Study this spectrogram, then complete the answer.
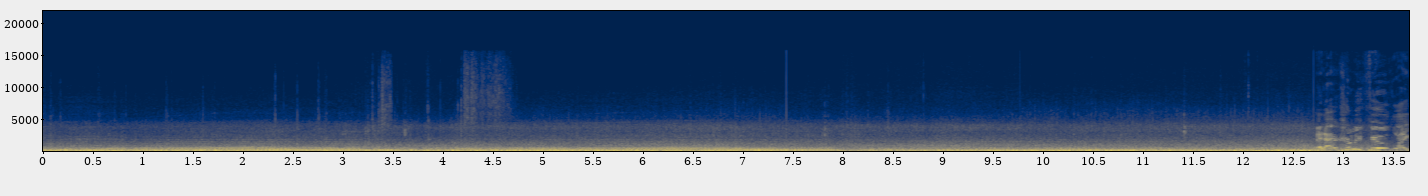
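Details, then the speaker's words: Chevy Camaro SS SLP road test through the gears after repair replacing 23-year-old worn bearings: smooth engagement and shifting, clean rising pitch, no humming on throttle or let-off; drivetrain now healthy under acceleration. "it just engages a lot smoother not that the uh shifting change or anything but you can tell definitely that everything is just kind of running a lot smoother in regards to the shifting"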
